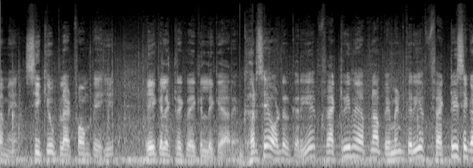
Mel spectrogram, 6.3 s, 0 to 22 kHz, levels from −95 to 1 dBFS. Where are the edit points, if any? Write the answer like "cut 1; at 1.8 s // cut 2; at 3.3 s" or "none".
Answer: cut 1; at 3.2 s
